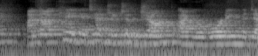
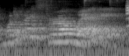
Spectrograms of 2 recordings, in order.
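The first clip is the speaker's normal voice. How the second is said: usual speaking voice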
